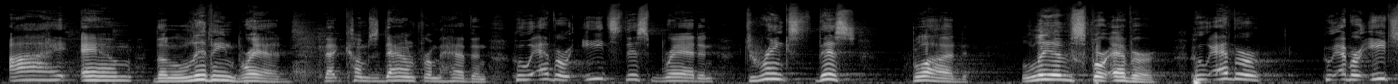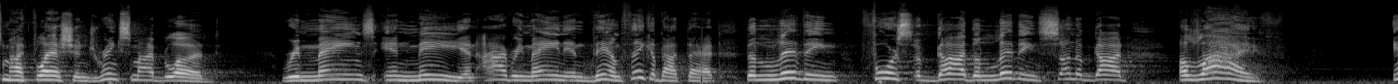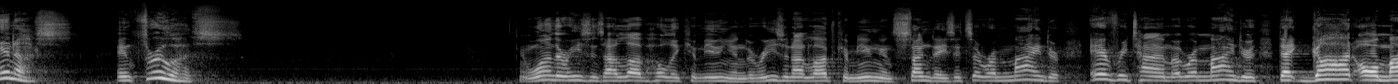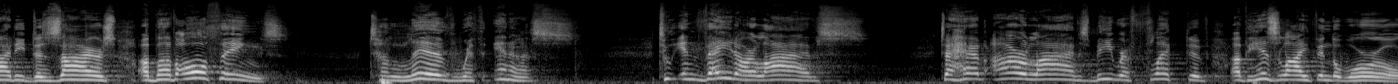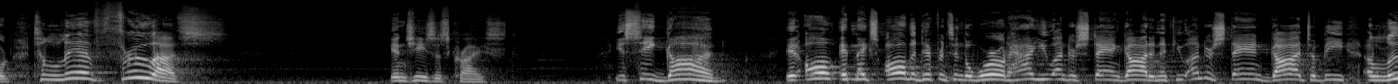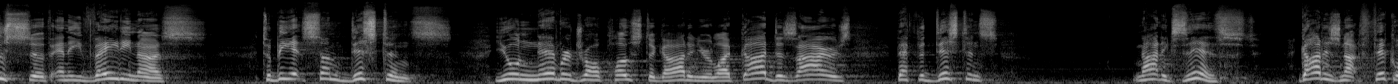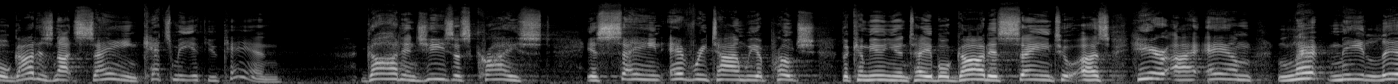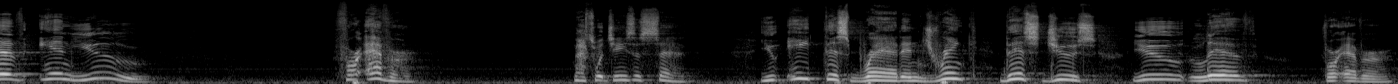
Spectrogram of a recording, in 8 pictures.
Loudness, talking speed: -22 LUFS, 115 wpm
